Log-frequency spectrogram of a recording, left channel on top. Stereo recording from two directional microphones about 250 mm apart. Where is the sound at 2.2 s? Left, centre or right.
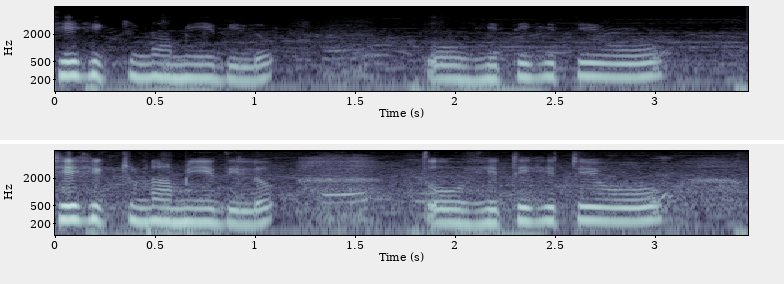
Centre.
